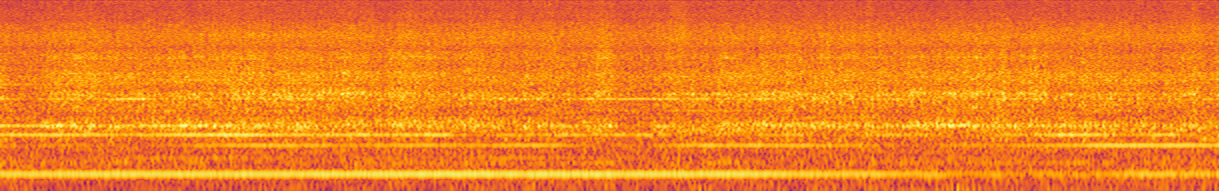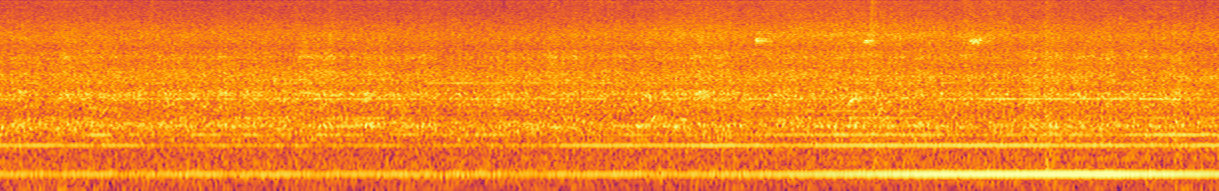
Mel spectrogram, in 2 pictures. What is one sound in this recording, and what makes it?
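Robot vacuum cleaners hum and whir steadily as they roll across the floor.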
